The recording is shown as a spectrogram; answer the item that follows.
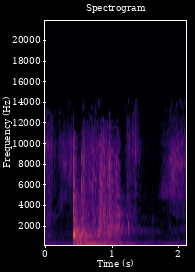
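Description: A metal shovel scraping thick soot out of an oil-fired boiler's combustion chamber, starting with a sudden sharp scrape about half a second in. The soot is unburnt fuel that has built up from incomplete combustion.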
